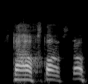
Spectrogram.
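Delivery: high, loud retold shout of stop; troopers yelling stop. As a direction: bark the order like a trooper chasing him. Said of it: "Troopers are like".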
